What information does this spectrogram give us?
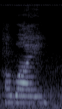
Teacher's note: We have ha sound here, but this is not pronounced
